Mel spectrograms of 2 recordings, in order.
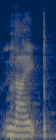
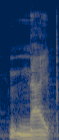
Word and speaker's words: Knipe: And then your last name is pronounced Knip. Knip. Okay. Got Knight with a P. Yeah. So like Knife, right? With the silent K.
